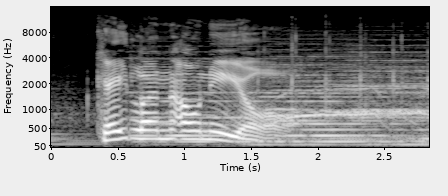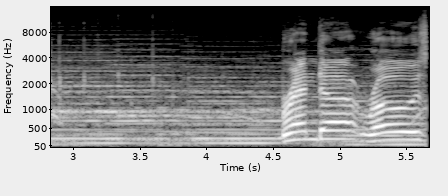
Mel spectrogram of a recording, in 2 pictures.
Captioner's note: crowd cheering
